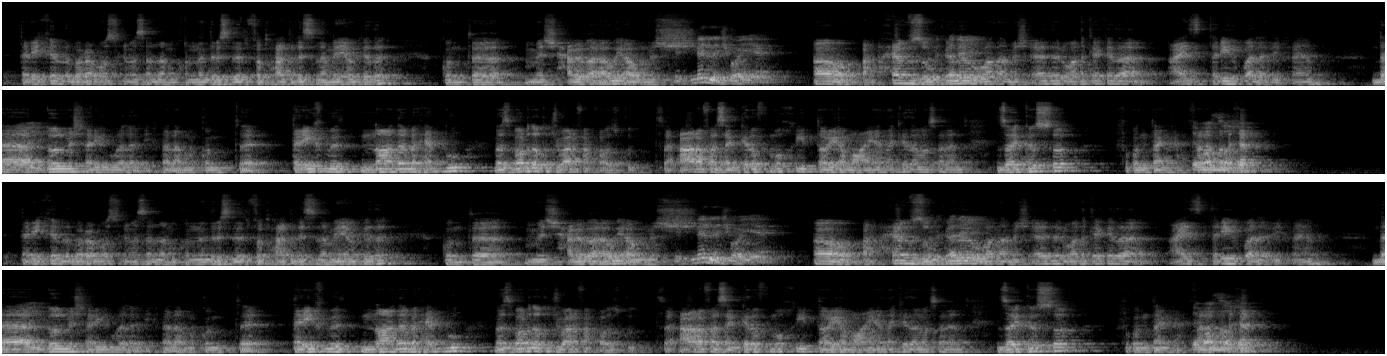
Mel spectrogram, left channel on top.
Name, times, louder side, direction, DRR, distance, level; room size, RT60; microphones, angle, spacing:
voice 1, 0.2-3.9 4.4-6.9 8.1-13.2 13.7-16.4 16.7-24.6 25.0-26.3, equal, 70° left, -2 dB, 2.3 m, -27 dB
voice 2, 6.9-7.6 9.2-9.8 14.0-14.3 25.7-26.3, equal, 40° left, -3 dB, 1.3 m, -26 dB
15.0 x 5.8 x 2.7 m, 0.82 s
head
